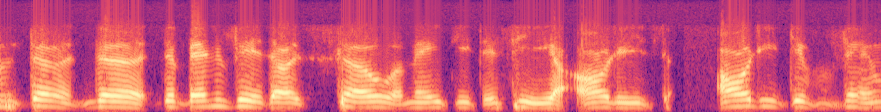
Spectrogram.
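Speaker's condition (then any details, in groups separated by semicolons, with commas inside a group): Cerebral palsy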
